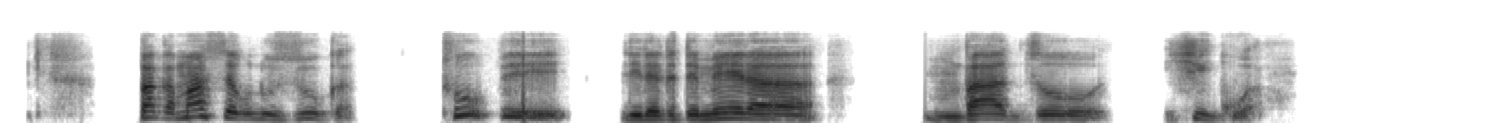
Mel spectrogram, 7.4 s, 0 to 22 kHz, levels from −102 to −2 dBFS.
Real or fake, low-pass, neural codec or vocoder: fake; 7.2 kHz; vocoder, 22.05 kHz, 80 mel bands, WaveNeXt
